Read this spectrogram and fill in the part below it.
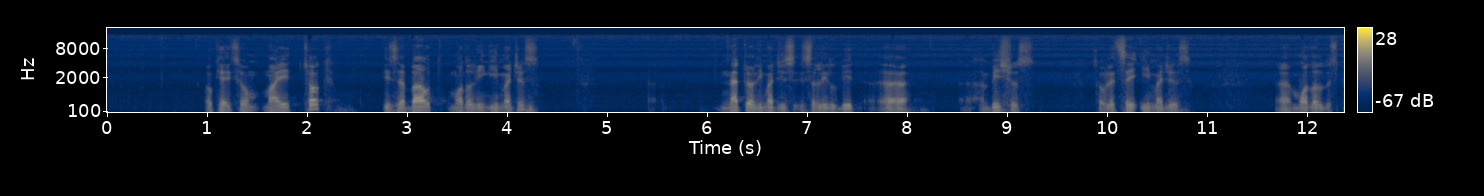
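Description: A man speaks calmly into a microphone, heard over loudspeakers in a large hall.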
